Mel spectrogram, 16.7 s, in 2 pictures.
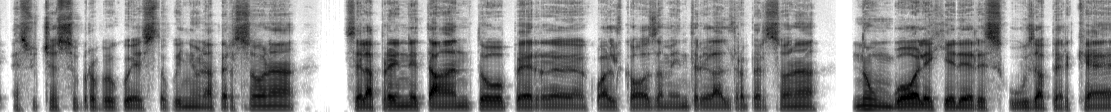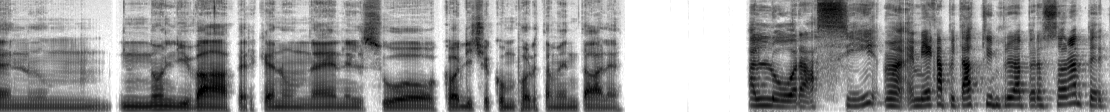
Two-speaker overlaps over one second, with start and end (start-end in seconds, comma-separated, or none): none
